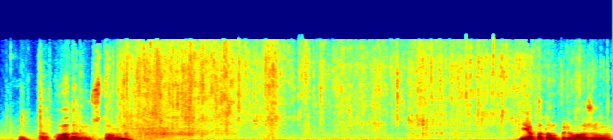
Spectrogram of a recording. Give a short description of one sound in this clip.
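Plastic wrap crinkles as it is crumpled by hand.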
